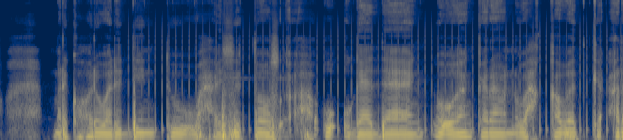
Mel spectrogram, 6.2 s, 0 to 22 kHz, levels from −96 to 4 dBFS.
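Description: Speech carries a train of clicks from 1.28 s to 6.21 s: some seventy evenly spaced pulses at 14.8 per second, each peaking roughly as loud as the speech and audible through pauses, likely from interference from nearby equipment or a faulty connection or power supply.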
